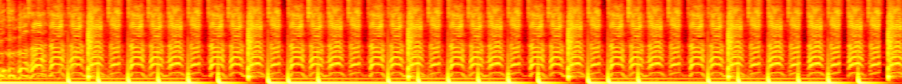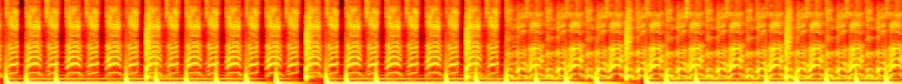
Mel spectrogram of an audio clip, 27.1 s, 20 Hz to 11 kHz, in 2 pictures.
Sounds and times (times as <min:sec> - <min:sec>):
Music: 0:00.0 - 0:27.0.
